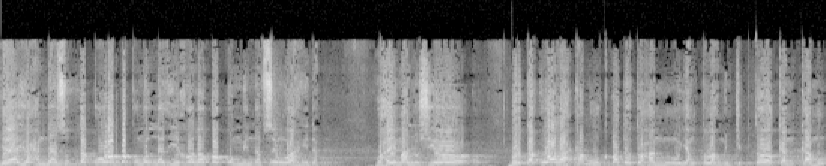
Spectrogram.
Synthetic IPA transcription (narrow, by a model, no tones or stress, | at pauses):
jaʔajːuħanːaːst̪ːaquɾˤɑbːakʊmalːaðixalɑqɑkʊmːɪnːafsɪnwaːɦɪdah | waɦajmanusia | bərt̪akualahkamukəpadat̪uɦanmujaŋt̪əlahməɲt͡ʃip̚t̪akankamu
